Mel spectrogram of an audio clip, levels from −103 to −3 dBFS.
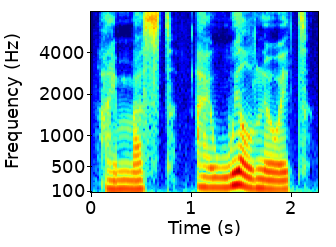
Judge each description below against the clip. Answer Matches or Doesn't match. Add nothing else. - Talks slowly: Matches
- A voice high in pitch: Doesn't match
